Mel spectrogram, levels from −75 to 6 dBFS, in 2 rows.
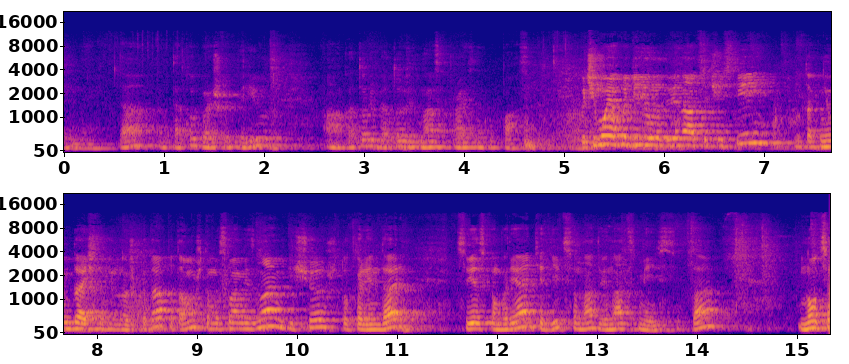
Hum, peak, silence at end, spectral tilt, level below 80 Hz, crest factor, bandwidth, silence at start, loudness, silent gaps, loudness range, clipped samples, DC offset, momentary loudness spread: none; 0 dBFS; 0 s; -6 dB/octave; -64 dBFS; 18 dB; 13 kHz; 0 s; -19 LUFS; none; 7 LU; under 0.1%; under 0.1%; 13 LU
